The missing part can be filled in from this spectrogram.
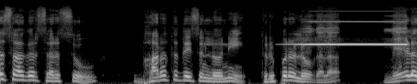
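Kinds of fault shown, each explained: Generation loss: The speech has a swirly, smeared and hollow character, with blurred consonant onsets and no content above 18.1 kHz. This points to repeated lossy coding, likely around fifteen passes of MP2 at a rate that fits 128 kbit/s. Each decode and re-encode quantises the signal again on a shifted frame grid, so noise and spectral gaps build up beyond what a single pass at that bitrate would produce.
Loudspeaker feedback squeal: A microphone is picking up the loudspeaker it drives, and at 2.5 kHz the loop gain exceeds unity, so that frequency reinforces itself on every trip around the loop. From 2.76 s a single tone at 2.5 kHz swells over roughly 0.3 s into a steady squeal sitting about 10 dB above the speech. It continues until 4.11 s, when the tone stops.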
